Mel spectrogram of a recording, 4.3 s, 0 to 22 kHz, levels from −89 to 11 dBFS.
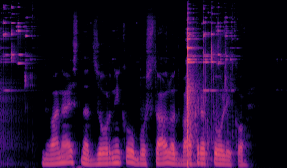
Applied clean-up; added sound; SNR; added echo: classical method log-MMSE.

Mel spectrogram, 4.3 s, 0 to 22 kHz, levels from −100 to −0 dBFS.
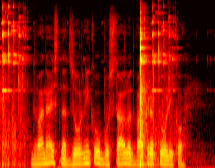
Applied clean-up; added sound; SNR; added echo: none; Shatter; -1 dB; none.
